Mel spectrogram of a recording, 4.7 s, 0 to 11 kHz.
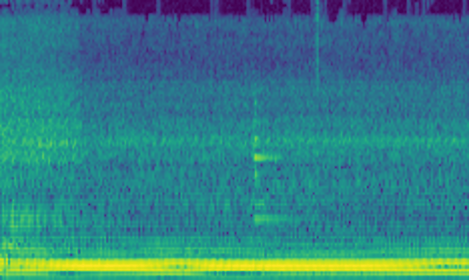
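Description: A McLaren 570S sports car, modified with a loud turbo and exhaust, fired up with its start button, its engine rumbling loud and close in a steady, continuous idle with no voices.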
